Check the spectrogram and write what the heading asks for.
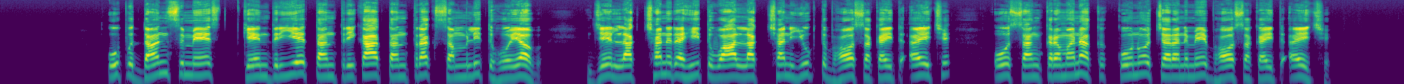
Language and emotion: Maithili, neutral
